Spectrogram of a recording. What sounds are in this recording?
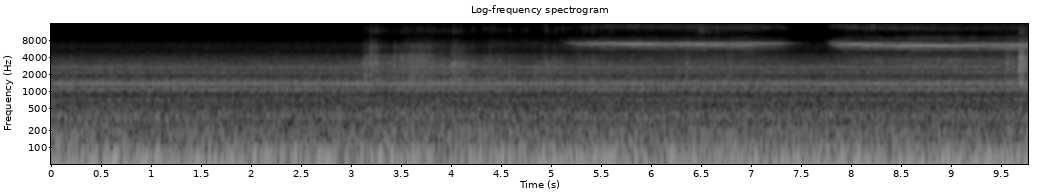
unidentified powered saw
